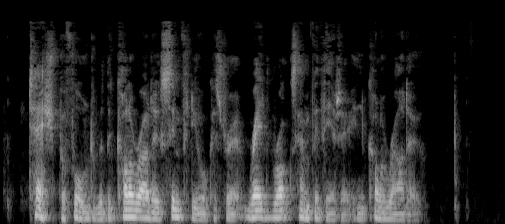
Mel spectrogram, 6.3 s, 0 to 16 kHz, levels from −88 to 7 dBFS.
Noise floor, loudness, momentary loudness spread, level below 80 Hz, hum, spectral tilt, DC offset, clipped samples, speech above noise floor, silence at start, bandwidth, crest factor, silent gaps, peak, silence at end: -72 dBFS; -21 LUFS; 12 LU; -42 dBFS; none; -6.5 dB/octave; under 0.1%; under 0.1%; 51 dB; 0.35 s; 11.5 kHz; 20 dB; none; -2 dBFS; 1.05 s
